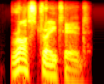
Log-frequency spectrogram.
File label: "rostrated", British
